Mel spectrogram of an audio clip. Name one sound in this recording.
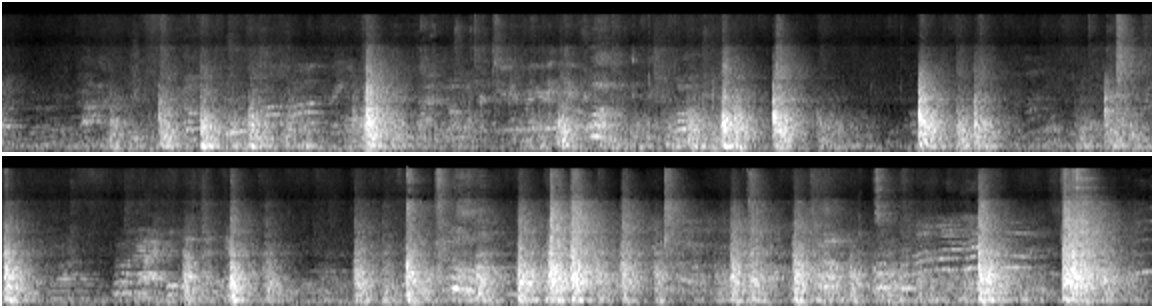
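Footsteps thump on a wrestling ring's canvas.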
